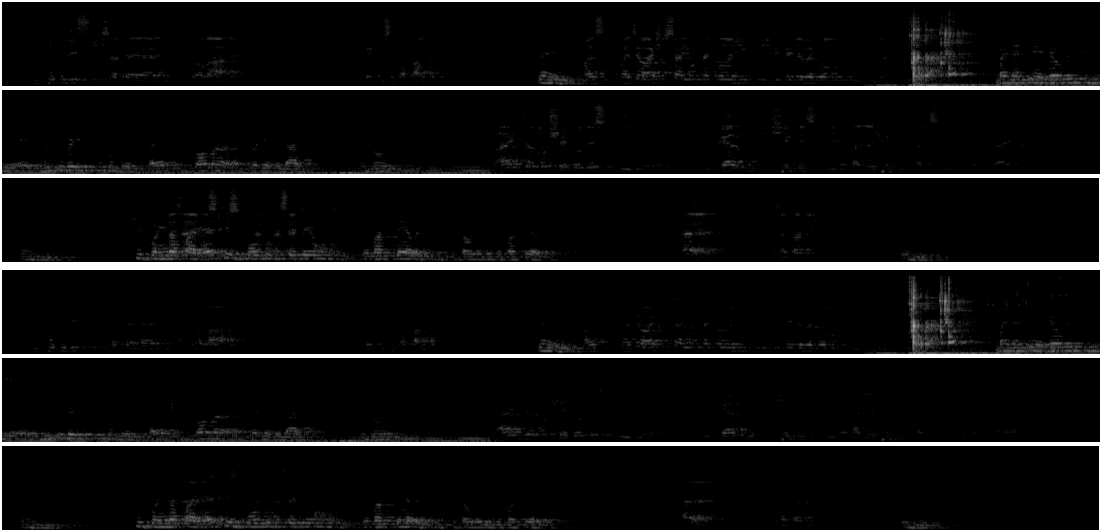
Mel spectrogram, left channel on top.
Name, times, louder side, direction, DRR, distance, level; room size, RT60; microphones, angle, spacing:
voice 1, 0.3-2.4 3.6-4.5 5.8-8.9 15.7-17.6 17.9-21.3 23.6-25.2 28.7-29.1 29.6-30.3, left 4 dB, 85° left, -3 dB, 6.9 m, -60 dB
voice 2, 5.3-5.7 9.9-14.1 14.5-15.0 22.1-22.5 23.2-27.4 30.9-31.2, left 1 dB, 60° left, 2 dB, 5.3 m, -53 dB
sound 1, 8.6-15.9, right 6 dB, 50° right, 1.8 m, -45 dB
23.0 x 22.5 x 5.6 m, 1.0 s
head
